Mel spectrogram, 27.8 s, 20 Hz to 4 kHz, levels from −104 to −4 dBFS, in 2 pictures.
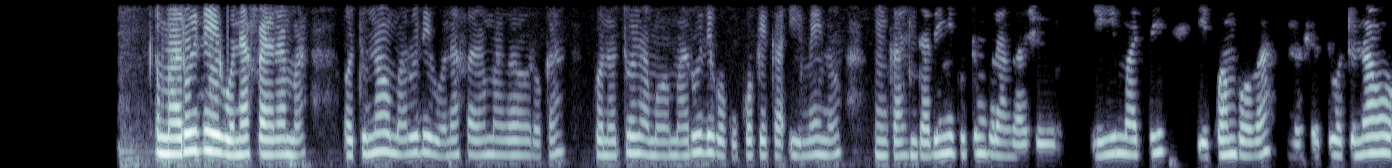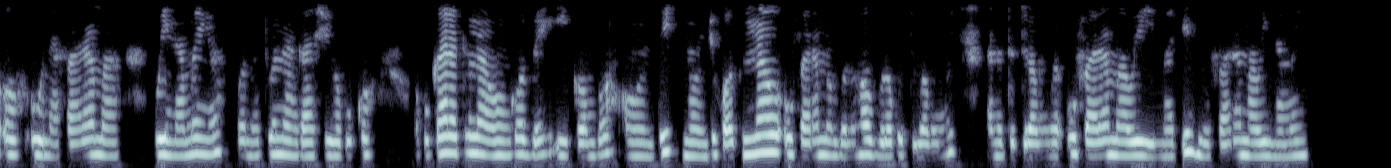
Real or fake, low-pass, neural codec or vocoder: real; 3.6 kHz; none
